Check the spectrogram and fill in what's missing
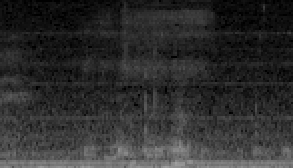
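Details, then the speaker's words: Cat snoring while asleep: faint, low rumbling snore over quiet room hum. "наверно слышите как храпит наша кошка"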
